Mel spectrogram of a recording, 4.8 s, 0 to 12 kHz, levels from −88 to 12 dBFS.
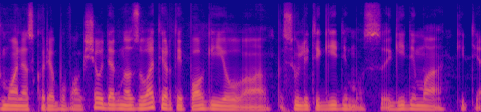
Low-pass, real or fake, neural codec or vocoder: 10.8 kHz; fake; autoencoder, 48 kHz, 128 numbers a frame, DAC-VAE, trained on Japanese speech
